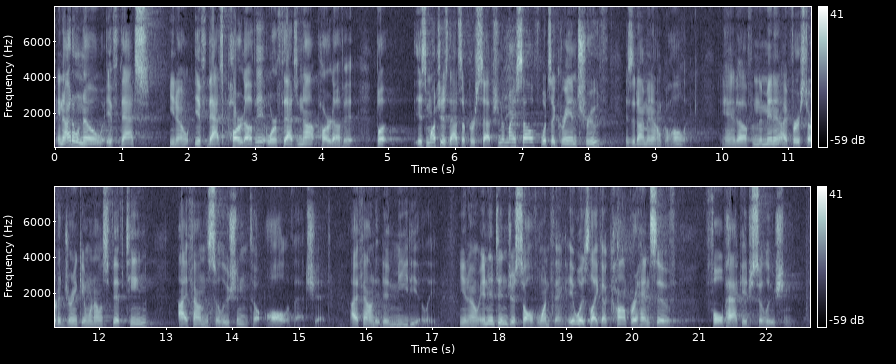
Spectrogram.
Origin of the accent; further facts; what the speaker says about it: Virginia Beach, Virginia, United States; now in Tampa, United States; I'm not from Tampa. I have accepted that I've been here long enough that I'm a Floridian. But I'm from Virginia. I'm from Virginia Beach. That's where I grew up.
